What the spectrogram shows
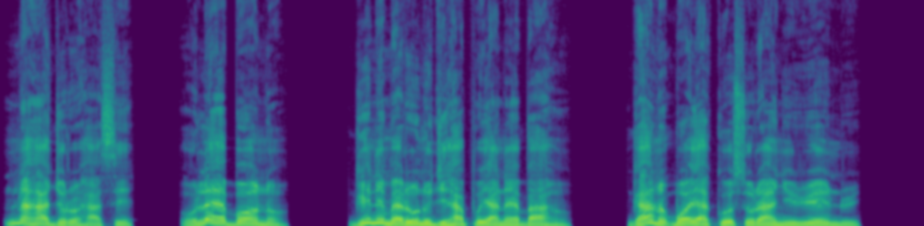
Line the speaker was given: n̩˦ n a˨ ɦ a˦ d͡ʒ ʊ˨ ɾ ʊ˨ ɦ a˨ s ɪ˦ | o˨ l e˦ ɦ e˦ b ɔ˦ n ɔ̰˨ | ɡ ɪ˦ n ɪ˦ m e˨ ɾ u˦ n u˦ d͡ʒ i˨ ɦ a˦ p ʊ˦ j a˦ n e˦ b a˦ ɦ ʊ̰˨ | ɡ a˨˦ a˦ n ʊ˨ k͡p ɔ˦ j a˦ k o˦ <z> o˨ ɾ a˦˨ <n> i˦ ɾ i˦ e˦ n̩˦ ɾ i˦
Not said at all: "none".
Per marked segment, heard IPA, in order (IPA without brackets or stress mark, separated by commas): s, ɲ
